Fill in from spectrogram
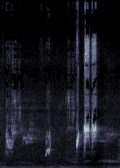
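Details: Red-whiskered bulbul in competitive 'ché' singing aimed at rival birds: a soft warble followed by three loud, sharp chirped notes in quick succession.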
